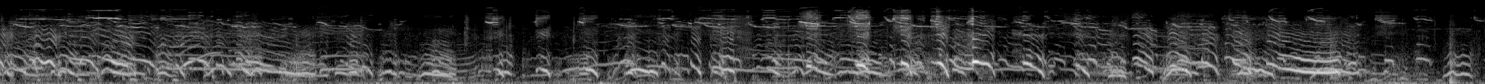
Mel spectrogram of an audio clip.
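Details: Dog whining: dense, overlapping high whines that bend up and down, rising and falling in quick wavering strokes with no pause across the whole stretch, loudness swelling and dipping.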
